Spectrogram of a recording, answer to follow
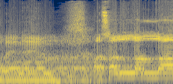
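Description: A man's voice chanting an Islamic supplication in long, drawn-out notes. A low held note breaks off a little under a second in, and the voice comes back on a higher held note.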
